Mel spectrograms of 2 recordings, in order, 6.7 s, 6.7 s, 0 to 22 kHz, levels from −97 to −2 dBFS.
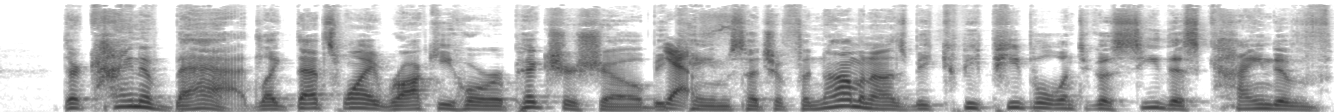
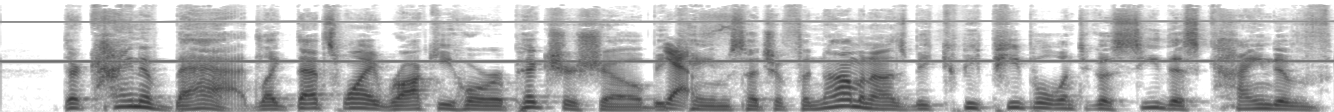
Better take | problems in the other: first | high-pitched whine; noticeable; throughout; 2.5 kHz, 10 dB below the speech

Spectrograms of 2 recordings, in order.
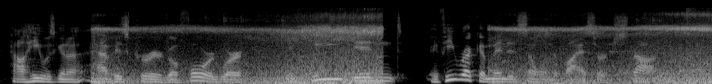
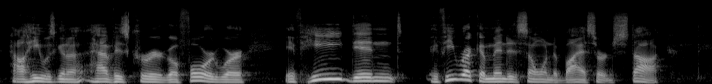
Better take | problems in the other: second | wind noise on the microphone; heavy; from 1 to 4 s and from 5 s on; as loud as the speech

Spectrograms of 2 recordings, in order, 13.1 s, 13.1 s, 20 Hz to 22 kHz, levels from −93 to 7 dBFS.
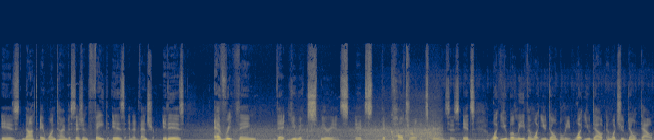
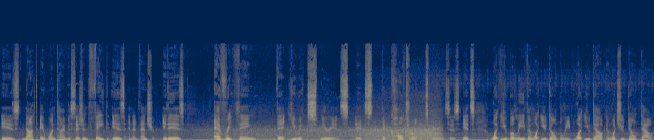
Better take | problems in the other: neither | traffic noise; noticeable; throughout; 15 dB below the speech; the same in both

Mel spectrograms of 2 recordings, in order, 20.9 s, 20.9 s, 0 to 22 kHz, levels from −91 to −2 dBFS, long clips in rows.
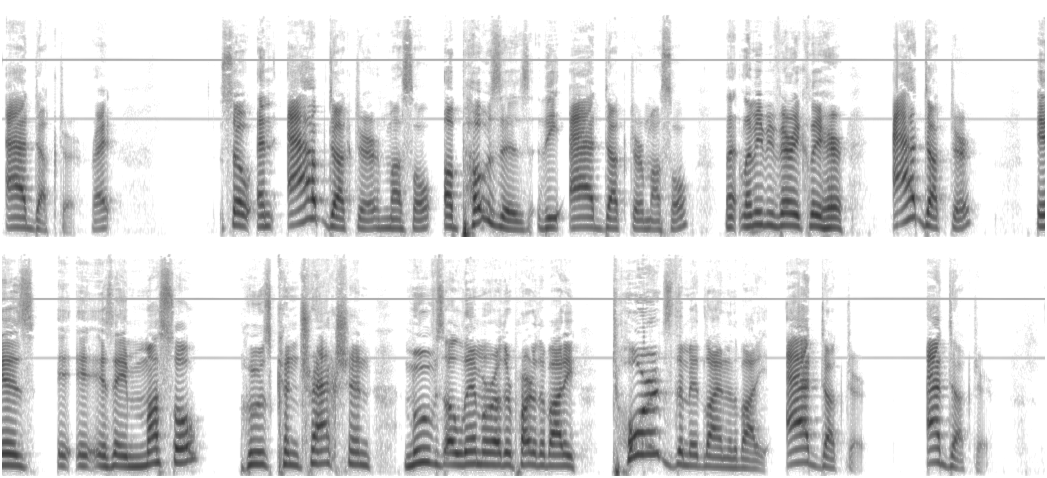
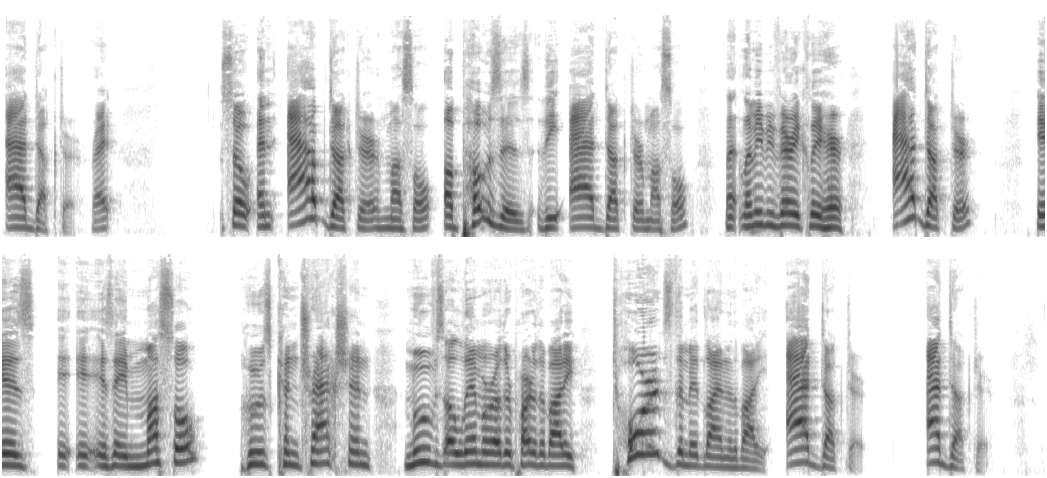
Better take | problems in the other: second | high-pitched whine; faint; throughout; 8 kHz, 25 dB below the speech

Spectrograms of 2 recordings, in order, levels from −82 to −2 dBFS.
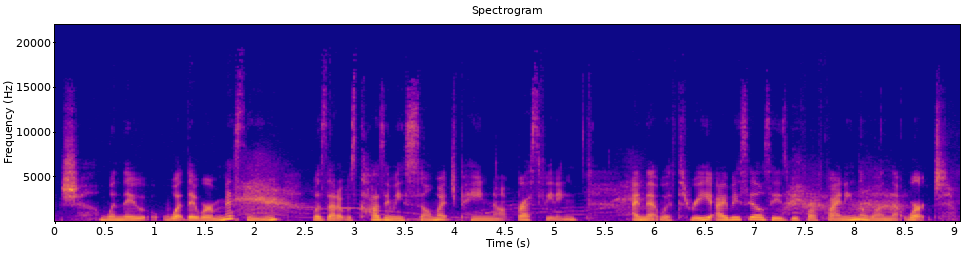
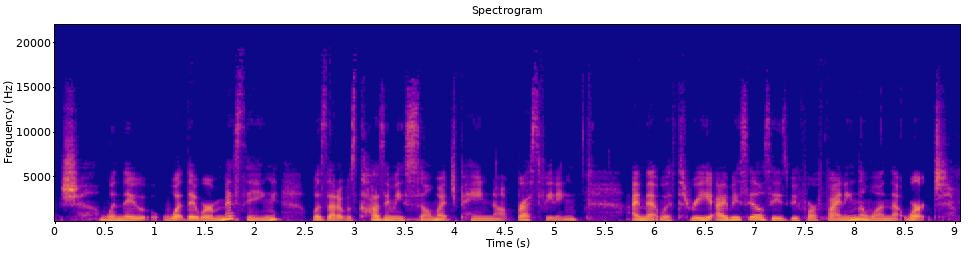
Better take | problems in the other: second | hiss; noticeable; throughout; 10 dB below the speech

